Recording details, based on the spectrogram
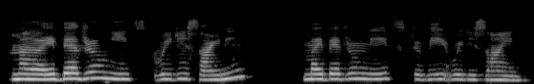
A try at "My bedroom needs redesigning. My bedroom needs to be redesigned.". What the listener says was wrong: Excellent. Good pronunciation.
